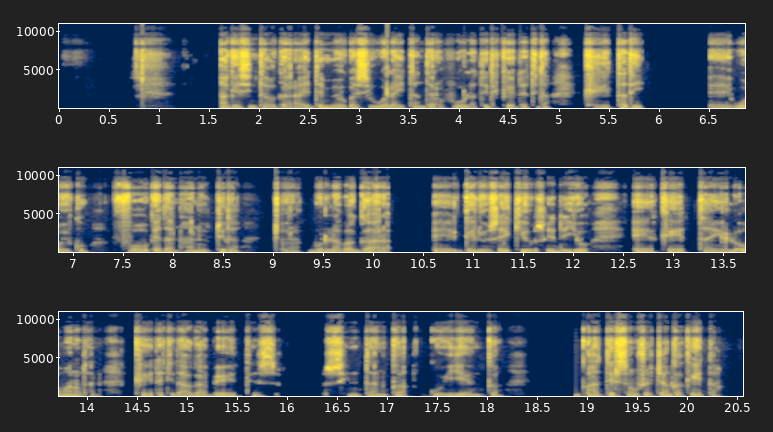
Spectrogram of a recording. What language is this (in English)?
Wolaytta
